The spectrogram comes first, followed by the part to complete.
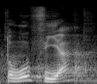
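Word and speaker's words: تُوُفِّيَ: Tuwfiya itu bacanya tuwfiya. Fa-nya ditasydid ya, fa-nya. Ta-nya di dhamma, wawunya di dhamma, tuwfiya.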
